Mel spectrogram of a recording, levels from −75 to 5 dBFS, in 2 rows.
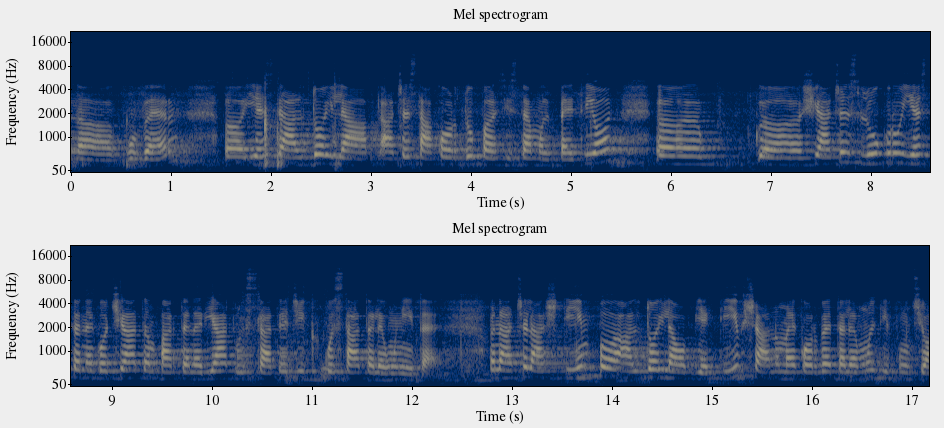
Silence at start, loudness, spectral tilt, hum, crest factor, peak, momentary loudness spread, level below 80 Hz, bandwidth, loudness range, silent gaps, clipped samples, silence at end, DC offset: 0 s; -31 LUFS; -1.5 dB/octave; none; 24 dB; -8 dBFS; 7 LU; -86 dBFS; 12 kHz; 2 LU; none; under 0.1%; 0 s; under 0.1%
